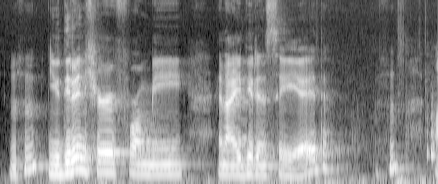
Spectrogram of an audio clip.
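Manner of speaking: normal talking voice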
